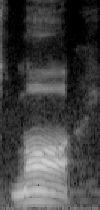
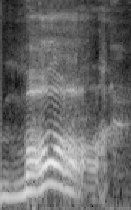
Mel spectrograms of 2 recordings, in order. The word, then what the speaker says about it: maw: Dwight's Christmas, he's eating something, and he's like, "This hog mama is great." And they go, "I believe it's pronounced maw." He spits it out. "What is maw?"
